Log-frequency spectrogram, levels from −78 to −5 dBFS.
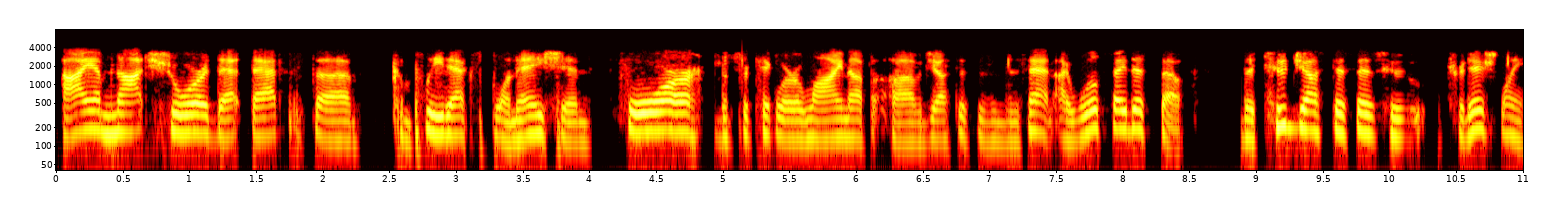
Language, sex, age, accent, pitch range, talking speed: English, male, 50-69, American, 135-170 Hz, 145 wpm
